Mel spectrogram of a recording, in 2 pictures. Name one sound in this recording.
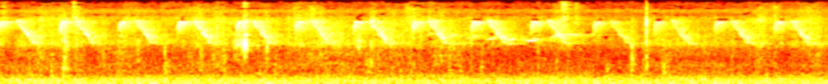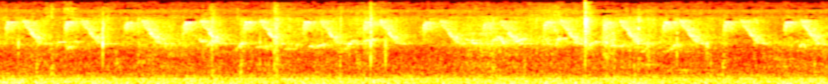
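Leaves rustle as a woman pulls at bushes.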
